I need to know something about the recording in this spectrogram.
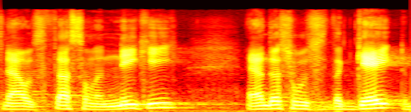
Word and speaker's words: Thessaloniki: we call it many times in the bible thessalonica is actually the way it's pronounced now is thessaloniki and this was the gate back in roman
